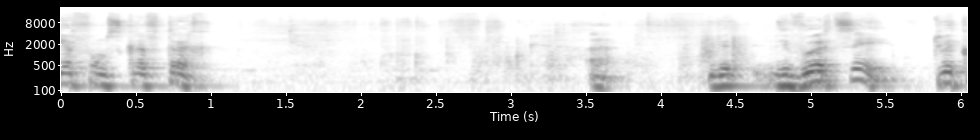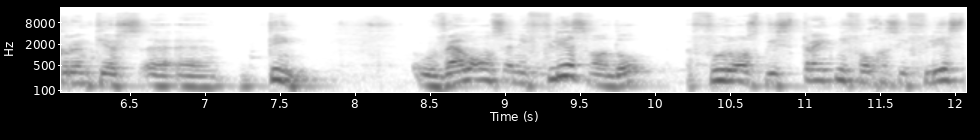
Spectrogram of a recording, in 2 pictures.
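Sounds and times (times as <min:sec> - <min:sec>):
faint rustling: 0:01.7 - 0:04.8.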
